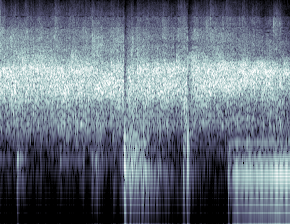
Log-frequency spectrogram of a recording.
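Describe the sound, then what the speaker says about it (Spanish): A church congregation at a Catholic healing workshop gives a loud, dense round of applause that runs continuously for several seconds, punctuated by a few heavier thumps. "Vamos a darle un fuerte aplauso a Jesucristo."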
